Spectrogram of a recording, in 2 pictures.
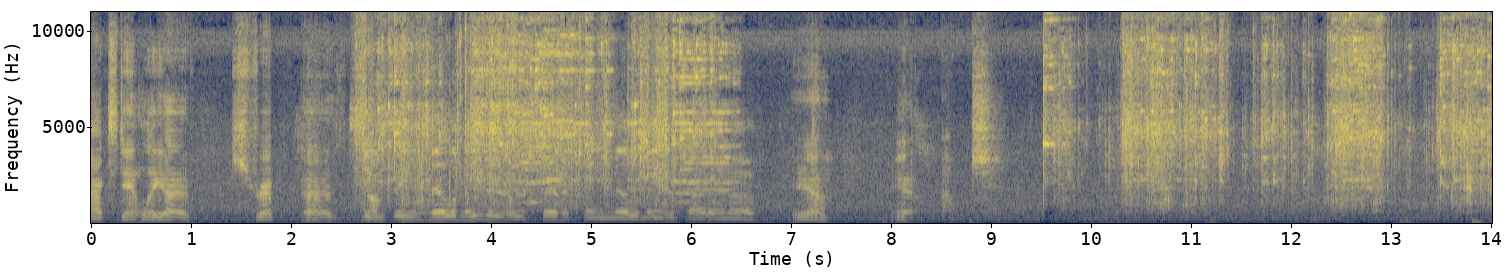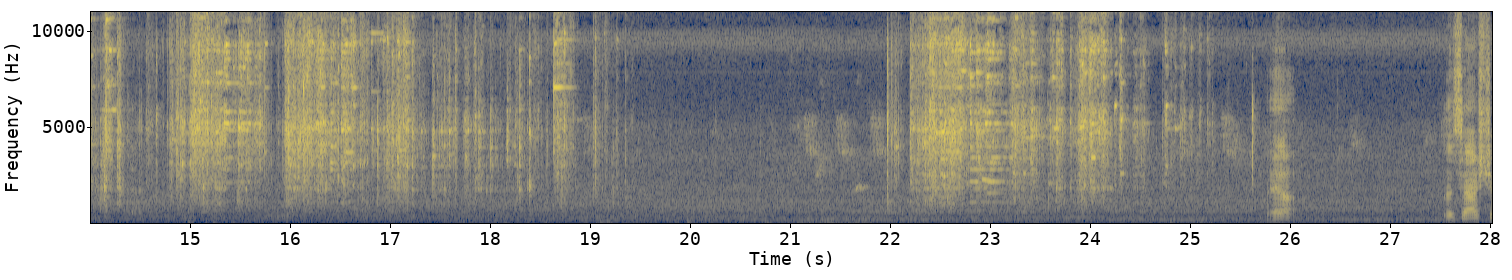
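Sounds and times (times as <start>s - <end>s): metal tools clinking and rattling: 2.5s - 6.6s, 9.5s - 19.5s, 22.0s - 25.4s.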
